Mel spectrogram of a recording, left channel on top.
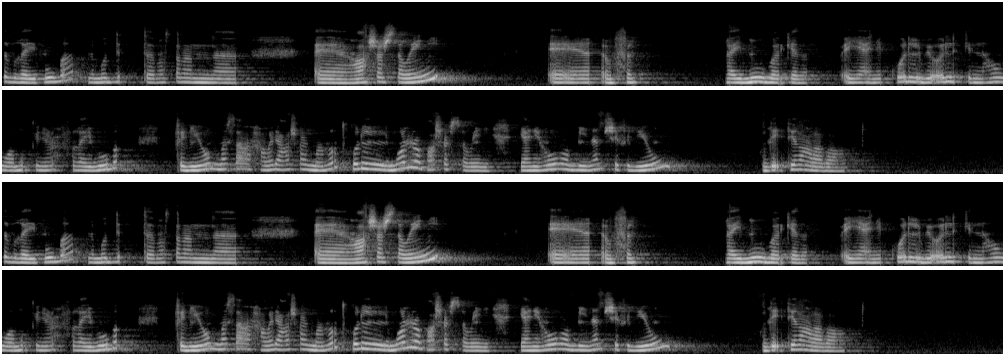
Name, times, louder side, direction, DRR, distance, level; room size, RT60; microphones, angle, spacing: voice 1, 0.0-4.4 5.5-6.4 7.2-8.1 8.4-16.7 17.6-18.4, right 1 dB, 10° right, 14 dB, 0.6 m, -23 dB
16.0 x 14.0 x 6.2 m, 1.1 s
head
